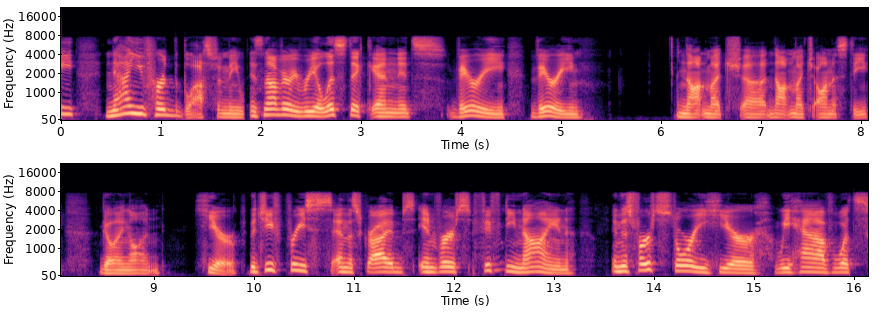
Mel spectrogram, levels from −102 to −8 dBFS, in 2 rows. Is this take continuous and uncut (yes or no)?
no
